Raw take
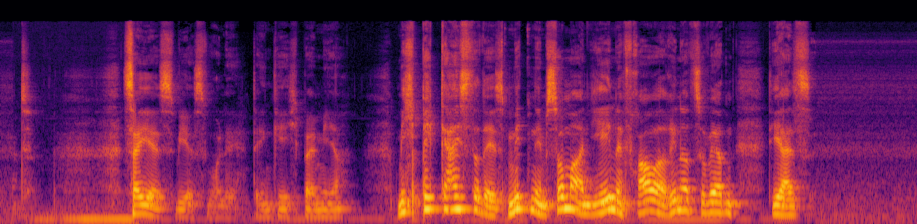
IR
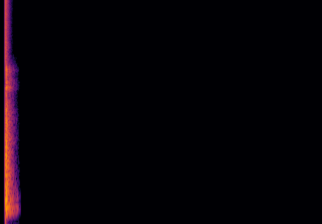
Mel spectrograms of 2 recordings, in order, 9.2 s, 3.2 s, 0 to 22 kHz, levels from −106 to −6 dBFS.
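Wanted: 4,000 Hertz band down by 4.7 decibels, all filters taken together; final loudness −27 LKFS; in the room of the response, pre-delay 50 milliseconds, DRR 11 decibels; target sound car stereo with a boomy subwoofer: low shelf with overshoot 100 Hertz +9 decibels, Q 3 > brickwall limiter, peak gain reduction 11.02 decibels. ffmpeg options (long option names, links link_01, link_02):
-filter_complex "[0:a]equalizer=frequency=4000:width_type=o:gain=-7,asplit=2[link_01][link_02];[1:a]atrim=start_sample=2205,adelay=50[link_03];[link_02][link_03]afir=irnorm=-1:irlink=0,volume=-28dB[link_04];[link_01][link_04]amix=inputs=2:normalize=0,lowshelf=frequency=100:width_type=q:width=3:gain=9,volume=3.5dB,alimiter=limit=-16.5dB:level=0:latency=1"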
